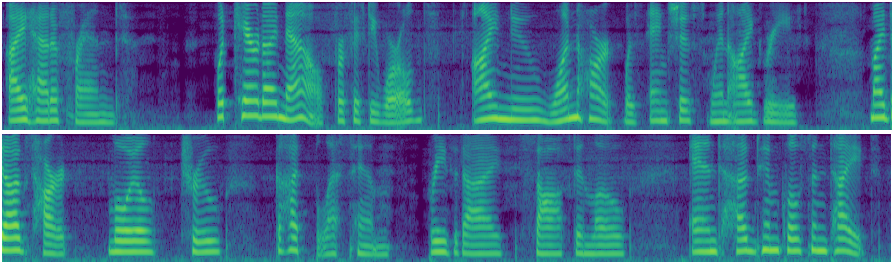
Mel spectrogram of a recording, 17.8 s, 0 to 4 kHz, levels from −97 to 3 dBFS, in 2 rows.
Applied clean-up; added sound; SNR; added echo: neural mask model Resemble Enhance denoiser.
